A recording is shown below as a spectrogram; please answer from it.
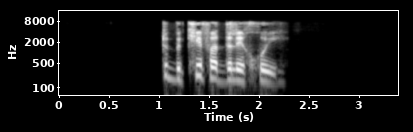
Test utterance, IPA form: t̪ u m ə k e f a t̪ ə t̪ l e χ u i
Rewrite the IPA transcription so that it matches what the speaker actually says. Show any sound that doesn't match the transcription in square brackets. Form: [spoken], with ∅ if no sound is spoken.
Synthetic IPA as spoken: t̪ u [b] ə [kʰ] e f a [d̪] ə [∅] l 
